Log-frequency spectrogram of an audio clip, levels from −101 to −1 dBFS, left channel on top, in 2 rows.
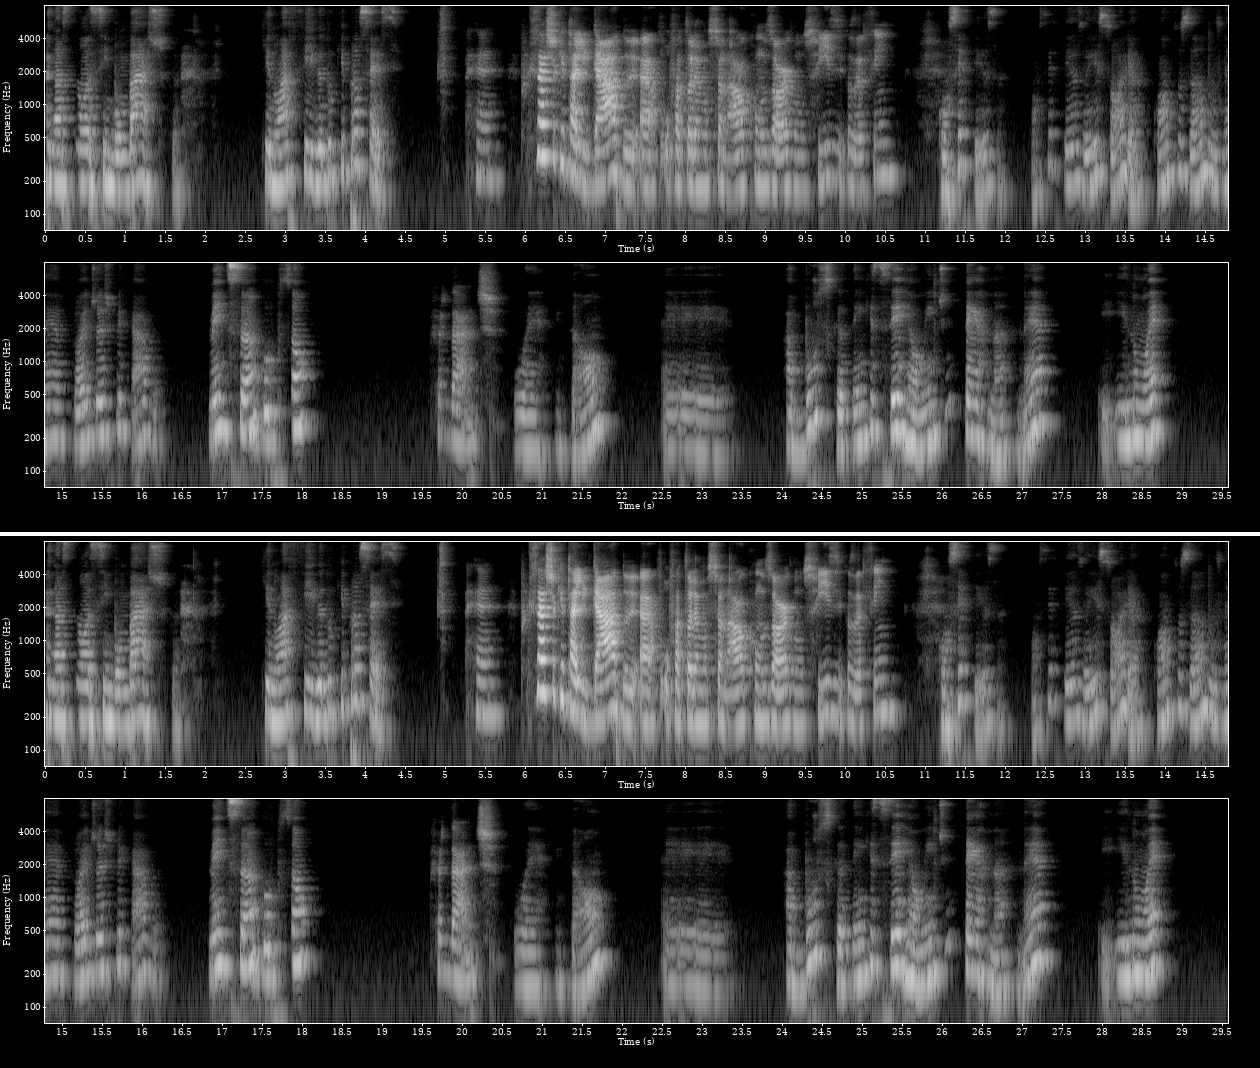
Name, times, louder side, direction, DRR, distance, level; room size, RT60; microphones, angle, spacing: voice 1, 0.0-1.7 2.7-4.2 11.2-11.8 12.3-12.4 12.7-15.6 15.9-16.2 16.8-18.0 20.6-21.7 22.5-23.3 24.0-25.1 25.3-27.3 28.0-28.7, left 1 dB, 5° right, -5 dB, 0.6 m, -34 dB
voice 2, 5.3-5.7 5.9-10.6 17.5-17.7 19.7-20.4, right 4 dB, 60° right, 4 dB, 0.5 m, -28 dB
2.4 x 2.1 x 3.0 m, 0.32 s
head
